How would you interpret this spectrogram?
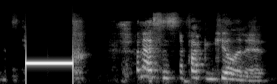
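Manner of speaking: slow, big, loud cheer. Real, not acted. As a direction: belt out the praise, slowly. Cheering for the teacher.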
